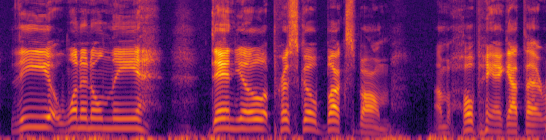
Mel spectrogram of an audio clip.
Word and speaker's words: Prisco-Buxbaum: Yes, Prisco-Buxbaum. It surprisingly sounds just like it's spelled, but it is probably the longest last name you've seen, so.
